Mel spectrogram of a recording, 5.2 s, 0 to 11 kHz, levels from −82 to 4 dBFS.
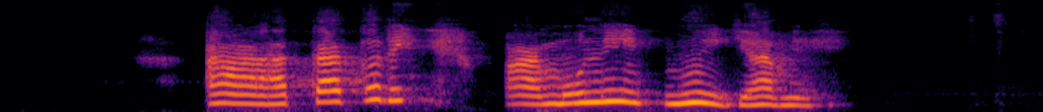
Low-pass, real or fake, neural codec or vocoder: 9.9 kHz; fake; codec, 16 kHz in and 24 kHz out, 0.6 kbps, FocalCodec, streaming, 4096 codes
